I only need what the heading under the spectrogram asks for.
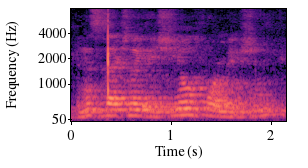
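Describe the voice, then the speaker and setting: A male tour guide talks informally, explaining as he goes with some casual hesitation. His voice rings with long, heavy cave reverb. He is picked up from far off through clearly audible noise. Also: a little high, a little fast. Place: inside a cave. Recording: very echoey cave, distant mic, noisy.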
